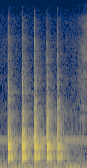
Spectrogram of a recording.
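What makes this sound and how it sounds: Five quick taps on a wooden front or back plate of a violin-type string instrument, each a hollow, woody knock with a mid-pitched tone. The taps decay quickly.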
